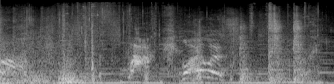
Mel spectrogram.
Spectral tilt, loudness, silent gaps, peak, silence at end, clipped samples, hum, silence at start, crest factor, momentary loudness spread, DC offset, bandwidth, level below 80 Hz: -4 dB/octave; -18 LUFS; none; -4 dBFS; 0 s; under 0.1%; none; 0 s; 14 dB; 4 LU; under 0.1%; over 20 kHz; -26 dBFS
